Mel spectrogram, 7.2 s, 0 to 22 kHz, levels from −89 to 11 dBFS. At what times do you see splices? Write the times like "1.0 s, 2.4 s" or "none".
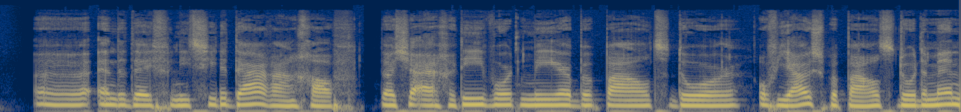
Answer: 1.7 s, 2.7 s, 3.4 s

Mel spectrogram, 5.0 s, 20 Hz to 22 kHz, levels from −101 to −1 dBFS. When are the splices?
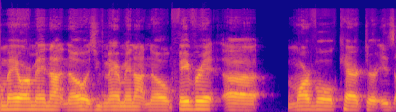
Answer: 1.3 s, 2.1 s, 3.6 s

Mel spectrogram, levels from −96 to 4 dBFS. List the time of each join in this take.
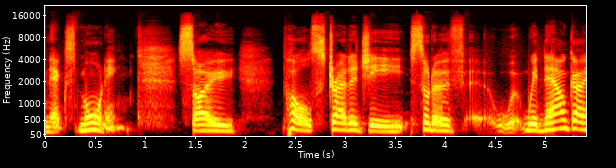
2.4 s, 3.7 s

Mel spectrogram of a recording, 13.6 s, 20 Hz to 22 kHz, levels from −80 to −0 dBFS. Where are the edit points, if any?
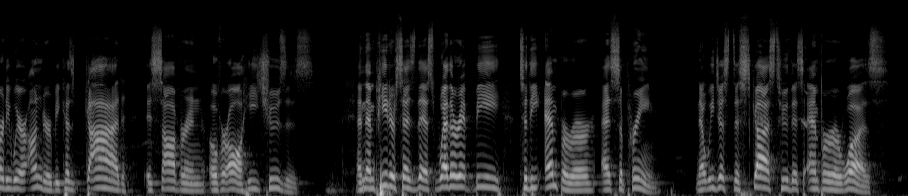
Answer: none

